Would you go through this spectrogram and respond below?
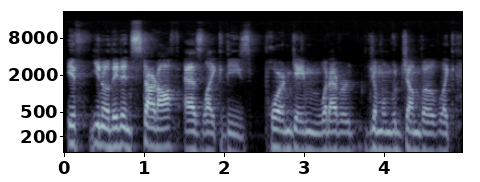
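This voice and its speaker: Halting, rambling man with mid-pitched voice. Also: flat delivery. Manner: halting, rambling, repeats himself. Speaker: podcast panelist. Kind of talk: casual chat.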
